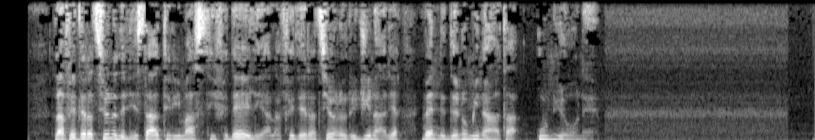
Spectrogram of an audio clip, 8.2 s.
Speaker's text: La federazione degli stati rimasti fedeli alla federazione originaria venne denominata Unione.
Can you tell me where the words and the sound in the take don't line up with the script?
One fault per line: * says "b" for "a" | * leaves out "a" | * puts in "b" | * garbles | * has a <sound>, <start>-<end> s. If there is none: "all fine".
all fine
